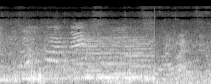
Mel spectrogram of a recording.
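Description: Voices, including a high voice rising in pitch a little under a second in, over held notes of live music. About one and a half seconds in the sound changes abruptly to crowd chatter.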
